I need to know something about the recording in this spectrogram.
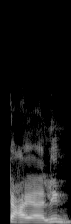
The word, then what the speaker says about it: Ptyalin: ভরপুর থাকে হচ্ছে টায়ালিন, টায়ালিনটা, টায়ালিন বানান জানো? টায়ালিন বাংলায় তো দেখেছো, ইংলিশ বানানটা একটু দেখবা, PTYALIN।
